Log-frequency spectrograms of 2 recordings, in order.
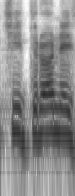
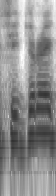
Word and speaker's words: Citrone: No, bueno, podría hacerlo, pero no es chitrone. Citrone con C, ¿no? En italiano la C se pronuncia C.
